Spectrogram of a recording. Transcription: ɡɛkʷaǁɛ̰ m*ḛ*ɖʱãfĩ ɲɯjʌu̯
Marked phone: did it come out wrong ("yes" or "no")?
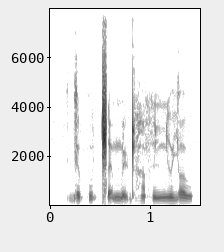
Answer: no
